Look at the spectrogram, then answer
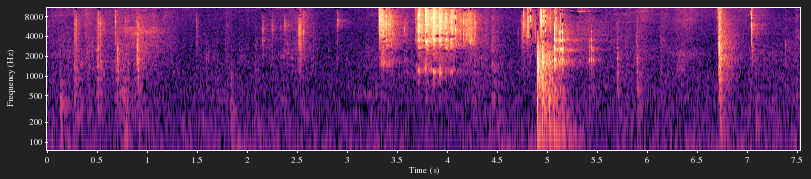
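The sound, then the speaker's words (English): Three yellow dice and a green die clatter and tumble across a hard surface in a tabletop game roll against a melee attack, a few quick bursts of sharp, bright clicks, with a louder rattle in the middle and scattered light taps around it, no voices. “Go ahead and roll. I'll make another attempt just in case this one fails too.”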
